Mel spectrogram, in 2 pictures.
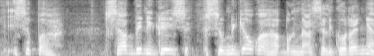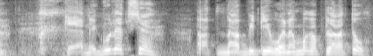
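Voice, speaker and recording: A man's voice: fairly high pitch, animated, normal speed, bright, forceful tone. A Filipino man playing a firm, principled boyfriend and employer in a radio drama, speaking earnestly. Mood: stern. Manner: earnest, reasoning.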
